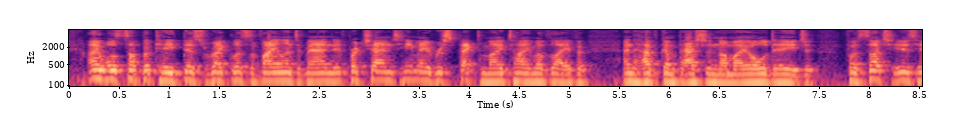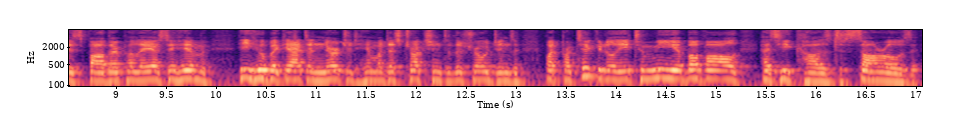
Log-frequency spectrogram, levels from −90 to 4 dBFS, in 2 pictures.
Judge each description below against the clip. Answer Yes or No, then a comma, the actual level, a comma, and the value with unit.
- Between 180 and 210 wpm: Yes, average, 185 wpm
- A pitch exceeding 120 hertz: Yes, medium, 140 Hz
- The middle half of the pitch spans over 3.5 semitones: No, average, 3.0 semitones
